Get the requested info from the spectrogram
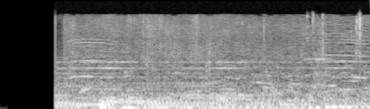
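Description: Dead silence for about a third of a second, then a film soundtrack bed of steady, sustained high tones with fainter wavering sounds underneath.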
